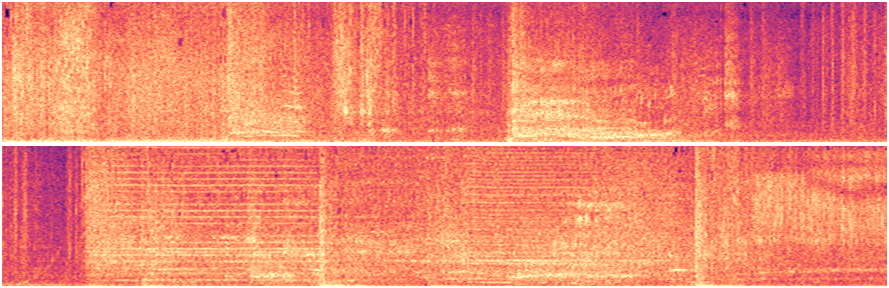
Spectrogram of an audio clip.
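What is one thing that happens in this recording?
A creature screeches and snarls.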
